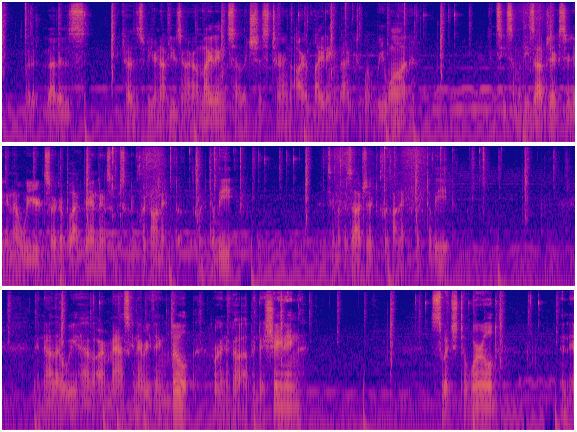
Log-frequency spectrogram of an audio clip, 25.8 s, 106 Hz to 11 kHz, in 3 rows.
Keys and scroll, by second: 10.2 Delete, 14.2 Delete.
